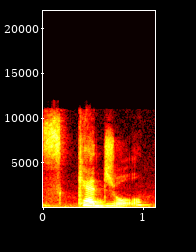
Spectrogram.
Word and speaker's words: schedule: if I'm available so this s kind of turns into like a k sound schedule okay February this is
